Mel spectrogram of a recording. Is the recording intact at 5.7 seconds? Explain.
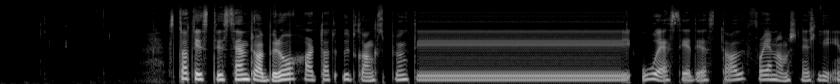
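No. At 5.7 s a system hang loop is running, from 4.20 to 6.22 s. One 20 ms stretch of audio repeats exactly, giving a steady 50 Hz buzz. That points to a stalled computer while the hardware kept cycling its buffer. A sudden gain jump also applies here, from 2.9 s to the end. Sound and background both drop about 6 dB at once, likely from a gain change applied without a ramp.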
